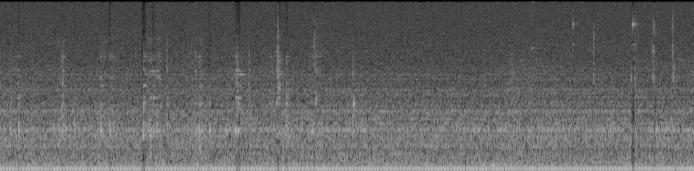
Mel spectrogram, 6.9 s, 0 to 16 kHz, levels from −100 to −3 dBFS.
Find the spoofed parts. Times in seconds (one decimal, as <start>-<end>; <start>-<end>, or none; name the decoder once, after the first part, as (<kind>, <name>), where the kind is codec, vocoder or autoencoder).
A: none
